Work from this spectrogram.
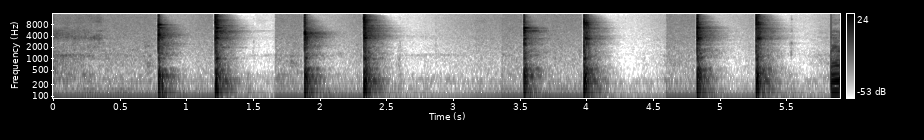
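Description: Repeated sharp metallic hammer strikes on a standard punch opening out holes in valve gear lifting links for a 5-inch gauge model locomotive, about ten blows in an uneven rhythm, close and ringing over a low background hum.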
